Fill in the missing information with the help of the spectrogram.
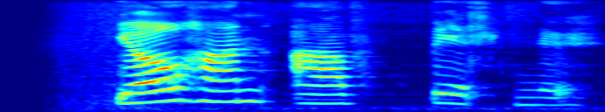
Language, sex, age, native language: Icelandic, female, 9, Icelandic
